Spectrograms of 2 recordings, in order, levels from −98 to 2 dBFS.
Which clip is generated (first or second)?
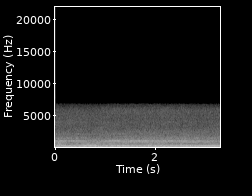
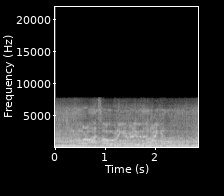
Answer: second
